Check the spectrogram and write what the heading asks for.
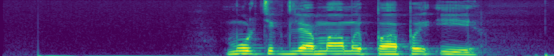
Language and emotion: Russian, neutral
